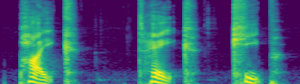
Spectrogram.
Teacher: there is a little puff of air that comes out of these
